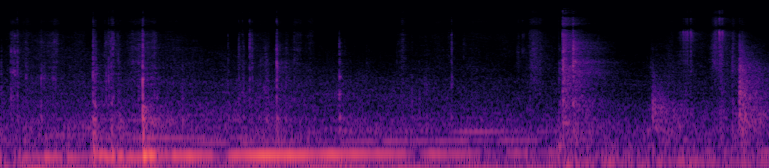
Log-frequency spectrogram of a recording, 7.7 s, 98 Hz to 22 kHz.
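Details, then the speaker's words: Newly installed electric fuel pump for a carbureted Fiat 147 engine, primed, ignition on, pumping fuel into a bottle: steady low electric hum with light even ticking, no strain or gurgle. Pump working normally. "Ahora voy a colocar acá esta botellita, vamos a poner en contacto y vamos a ver si la bomba empieza a llenar con combustible esta botellita."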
